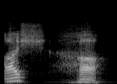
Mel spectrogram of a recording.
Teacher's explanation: پھر یہ والی ہا جو کہ حلق یعنی گلے کے آخری حصے سے جو سینہ کی طرف ہے وہاں سے ادا ہوتی ہے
